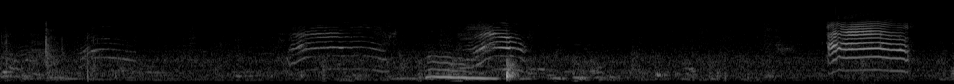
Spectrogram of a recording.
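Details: Haru, a rescued cat with only one front leg at Tokyo Cat Guardian's Otsuka shelter cafe in Tokyo, cries 'kyaa' around a drop from the top of a cat tower: three loud harmonic meows, drawn-out and wavering, over background chatter.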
